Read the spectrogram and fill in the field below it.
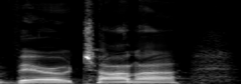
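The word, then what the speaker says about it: Vairochana: And the person mentioned as the charioteer is the translator Verochana, in Tibetan called Berotsana, which some people like to keep that pronunciation of it.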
